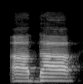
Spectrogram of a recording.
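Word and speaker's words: the: তো এটা মনে রাখতে হবে যে শব্দের শুরুতে ভাওয়াল থাকলে তার আগে এটার উচ্চারণটা দি হবে, দি।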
